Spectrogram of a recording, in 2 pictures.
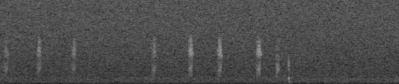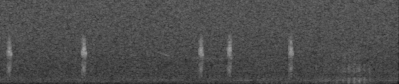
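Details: A pair of black-headed stonechats feeding chicks at the nest, three days before fledging, give hard, clicking 'tack' notes like two pebbles knocked together, repeated irregularly about two to three times a second against quiet background noise.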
